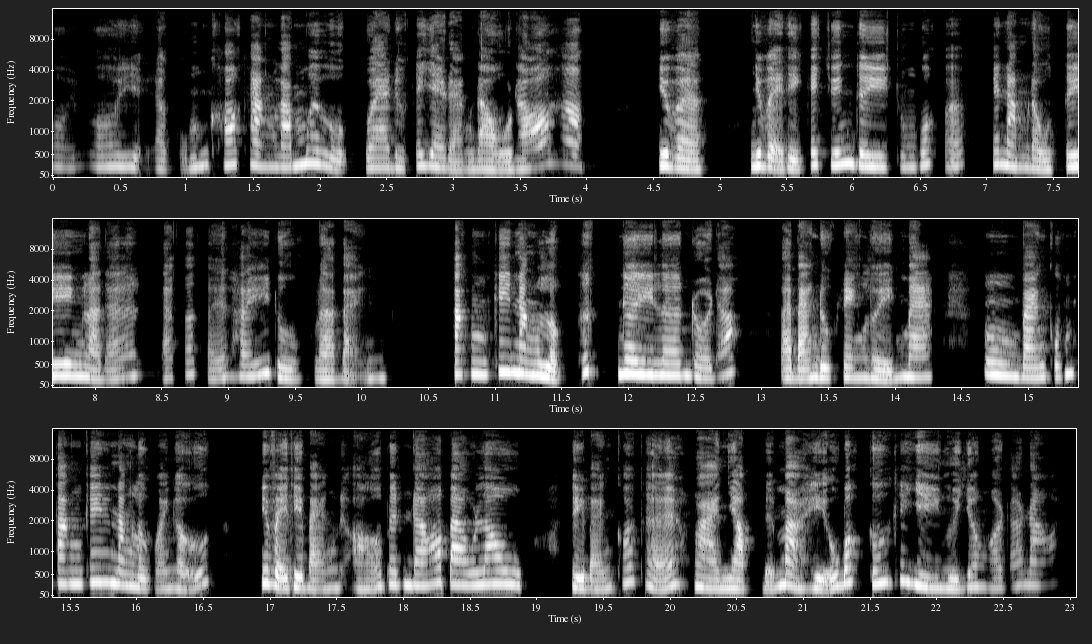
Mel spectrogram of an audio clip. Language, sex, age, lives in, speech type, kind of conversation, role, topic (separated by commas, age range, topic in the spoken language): Vietnamese, female, 40-44, Vietnam, conversation, podcast, host, Chuyến đi nào đã thay đổi bạn nhiều nhất?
